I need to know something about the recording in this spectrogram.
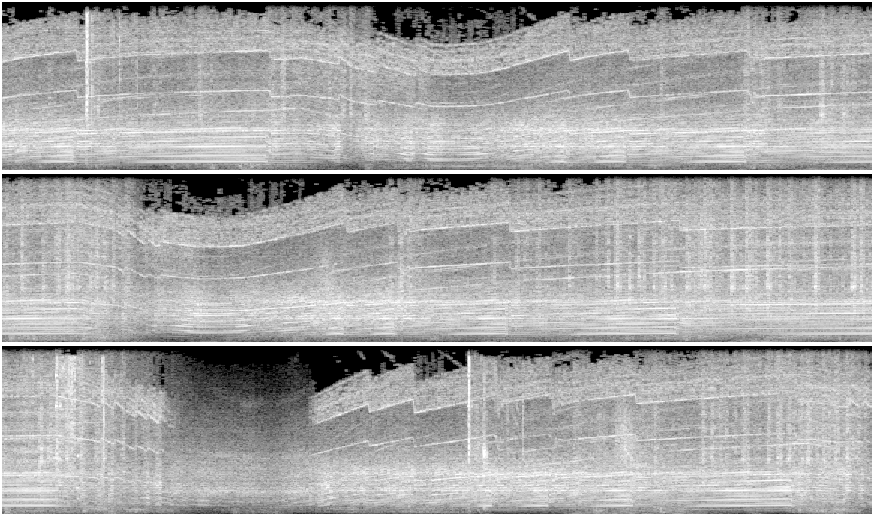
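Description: A racing car engine whines at high revs, rising and falling as it shifts gears.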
